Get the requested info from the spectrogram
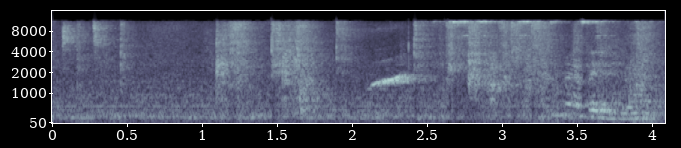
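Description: Siberian husky moving about on a hard floor, with scuffles and light clicks, and one short rising whine about two seconds in. She starts to vocalize near the end, asking for more petting after it stopped.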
